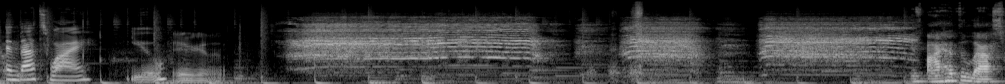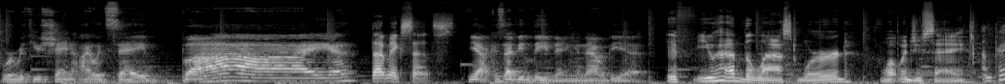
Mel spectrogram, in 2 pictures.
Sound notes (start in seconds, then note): 2.8 recorded screaming sound; 5.8 muffled laughter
